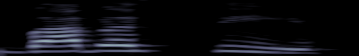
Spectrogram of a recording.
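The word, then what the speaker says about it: Bubastis: You pronounce it right. I don't know. It's Babastis.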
